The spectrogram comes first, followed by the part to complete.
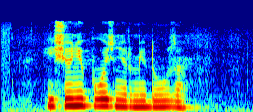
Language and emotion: Russian, sad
